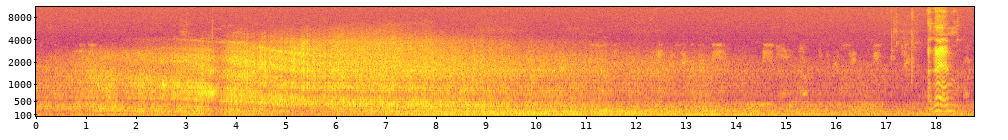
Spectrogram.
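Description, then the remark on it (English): An airplane passes overhead with a loud, steady roar that swells and slowly shifts in pitch as it crosses, then begins to fade, with a brief high chirp near the end. Recorded with an Olympus LS14. “Oh yes, we need some more airplanes, don't we? Come here, airplane.”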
